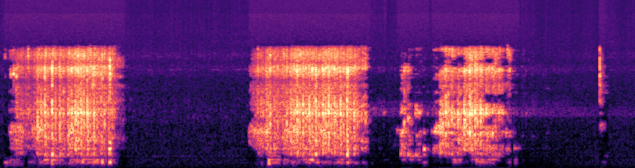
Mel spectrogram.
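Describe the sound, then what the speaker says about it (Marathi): Sewing machine stitching a folded piece of fabric diagonally, three close, steady whirring runs separated by pauses, with a faint click at the end and no talk. "फोल्ड केल्याच्या नंतर आपल्याला अशी तिरकसपणे शिलाई काढून घ्यायची आहे."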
